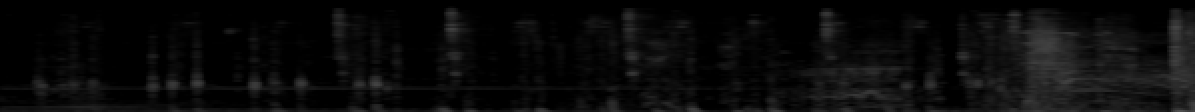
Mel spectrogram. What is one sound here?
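Horse hooves clop on a hard road.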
